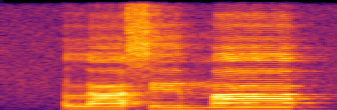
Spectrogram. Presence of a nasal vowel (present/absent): present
